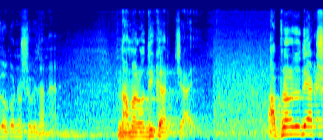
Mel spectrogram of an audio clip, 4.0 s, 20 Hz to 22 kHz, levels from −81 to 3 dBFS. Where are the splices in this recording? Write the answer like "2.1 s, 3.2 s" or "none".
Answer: none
